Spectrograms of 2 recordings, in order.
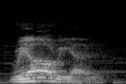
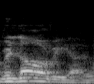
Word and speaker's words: Riaario: it is that junai it's r-i-a-a-r-i-o riario not relario or rialio or what rather saying before anyway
